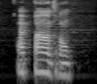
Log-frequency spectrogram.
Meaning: first-person plural simple future of appendre
- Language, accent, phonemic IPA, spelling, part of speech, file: French, Canada, /a.pɑ̃.dʁɔ̃/, appendrons, verb, LL-Q150 (fra)-appendrons.wav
